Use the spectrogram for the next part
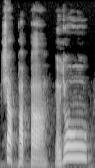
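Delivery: odd character call, leaping high at the end; weird catchphrase. Acted. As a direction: sound out a silly catchphrase, pitch shooting up. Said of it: "they're weird. It's like".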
